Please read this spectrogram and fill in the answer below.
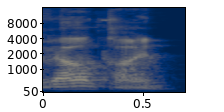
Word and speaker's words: Valentin: The Valentine. How do you pronounce that? Valentine or Valentin? Valentin.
